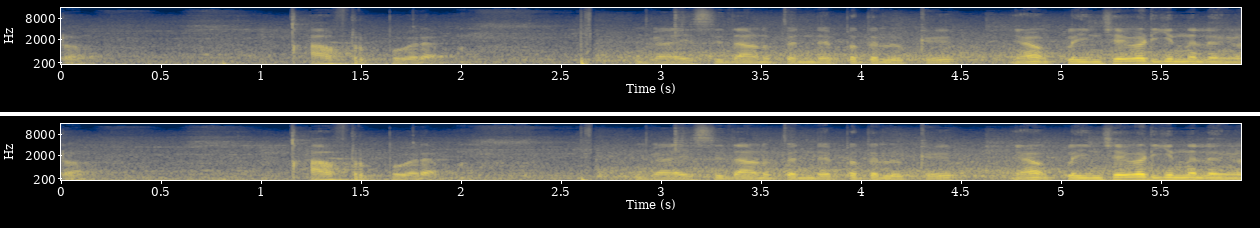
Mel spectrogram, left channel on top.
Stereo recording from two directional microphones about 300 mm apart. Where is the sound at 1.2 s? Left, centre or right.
Centre.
